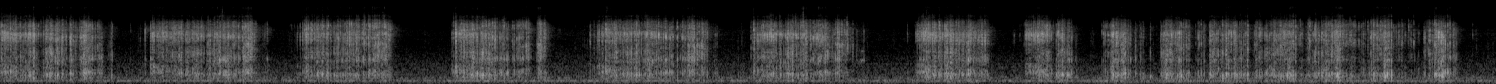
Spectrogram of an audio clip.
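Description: A translucent, solid glycerin soap bar held upright is scratched with fingernails. The sound is dry, bright, scratchy rasping in repeated bursts, separated by brief quieter pauses, with little low-end weight.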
